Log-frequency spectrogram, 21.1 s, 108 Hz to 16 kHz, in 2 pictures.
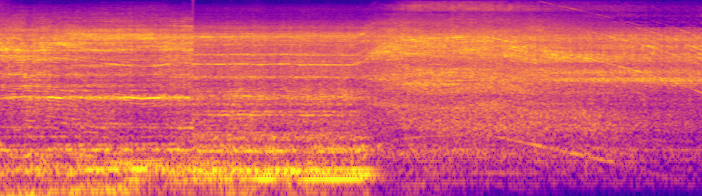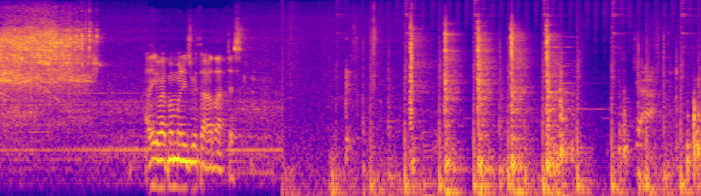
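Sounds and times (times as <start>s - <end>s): angle grinder cutting steel: 0.0s - 12.1s.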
